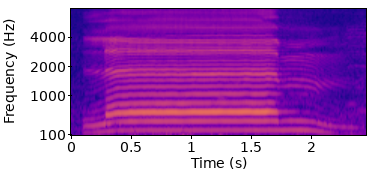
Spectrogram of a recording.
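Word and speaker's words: لام: করতে হবে এরপরেরটা দেখো লাম লাম লাম লাম বলার সময় লাস্টে ঠোঁটকে একটু চাপ দিতে হবে ঠোঁটকে দিতে হবে একটু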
